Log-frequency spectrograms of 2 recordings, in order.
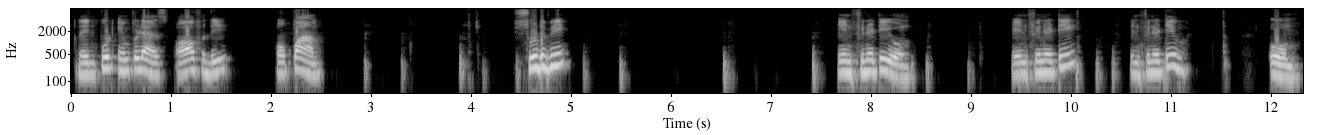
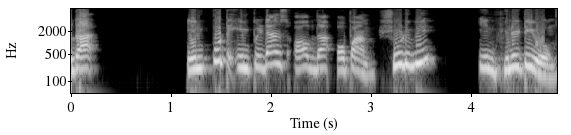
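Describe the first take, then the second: First: Phrase by phrase with long gaps; dictation. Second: Slow, even run through the rule; stating the rule. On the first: Teacher dictates the rule for students to copy, chunk by chunk. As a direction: dictate each chunk and wait for the pens. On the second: Teacher states the next rule to the class, slowly. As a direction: say the rule once, slowly and evenly. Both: Shown as a demonstration. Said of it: "वही resistance ही एक तरीके का है".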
